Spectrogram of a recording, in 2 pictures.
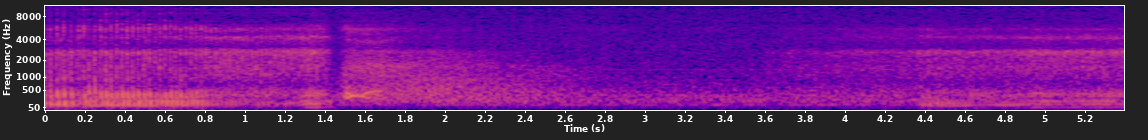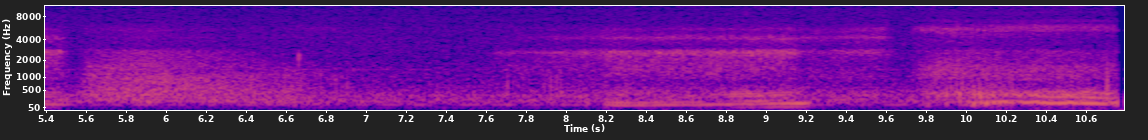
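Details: Steady snoring during sleep: slow, regular rumbling snores with whistly breaths, about four cycles over eleven seconds.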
